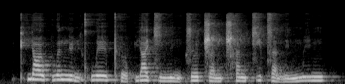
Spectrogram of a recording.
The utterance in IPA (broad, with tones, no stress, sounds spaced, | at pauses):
pʰ j ɑ˥˨ ʊ̯ p w ə˦ n y̰˨˩ n kʰ w e˥˨ ɪ̯ pʰ ɤ̰˨˩ p j ä˥˨ t͡ɕ i˩ n̪ ḭ˨˩ ŋ t͡s ɹ̩˦ ʈ͡ʂ a˨˦ n ʈ͡ʂʰ a˧ n t͡ɕ i˦ t͡s a̰˨˩ n i˨˦ n m i˦ ŋ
